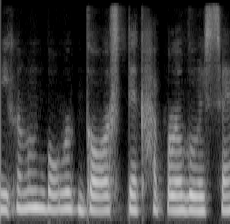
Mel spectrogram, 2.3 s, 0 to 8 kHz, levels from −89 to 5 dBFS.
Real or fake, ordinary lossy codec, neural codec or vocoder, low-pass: fake; none; codec, 16 kHz, 0.5 kbps, FreqCodec, larger model; 7.2 kHz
